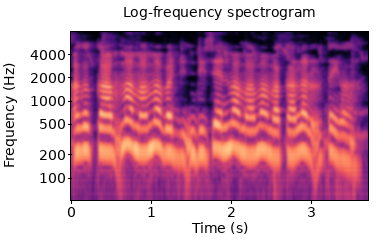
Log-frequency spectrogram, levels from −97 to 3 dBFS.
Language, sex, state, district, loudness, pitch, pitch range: Wancho, female, Arunachal Pradesh, Longding, -16 LUFS, 220 Hz, 200-235 Hz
